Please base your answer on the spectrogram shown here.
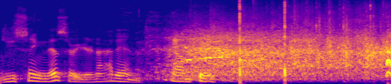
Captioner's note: laughter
